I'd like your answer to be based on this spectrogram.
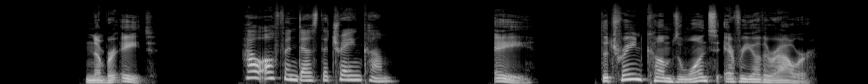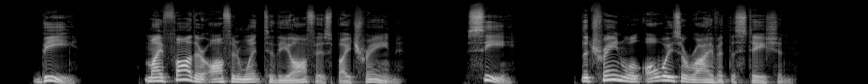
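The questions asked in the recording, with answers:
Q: How often does the train come?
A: A: The train comes once every other hour.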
